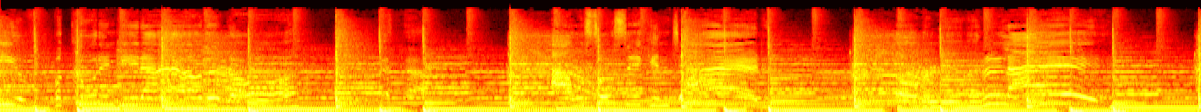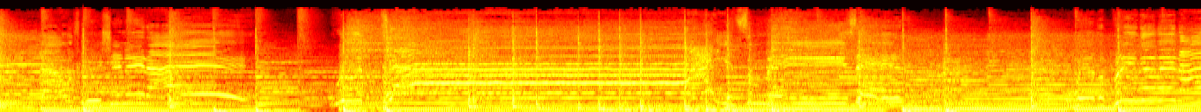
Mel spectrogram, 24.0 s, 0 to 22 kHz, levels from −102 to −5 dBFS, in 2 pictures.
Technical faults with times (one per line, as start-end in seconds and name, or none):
none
